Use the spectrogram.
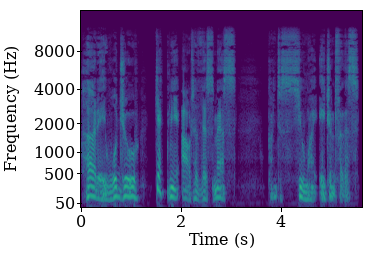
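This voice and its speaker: An actor voicing a suave, bitter, century-old lounge singer in a video game, a sardonic and scheming showman with a raspy voice. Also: lowish voice, measured pace, no echo, clean studio sound, heavily acted. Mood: taunting, menacing. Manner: theatrical, sardonic showman talking in stage metaphors.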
